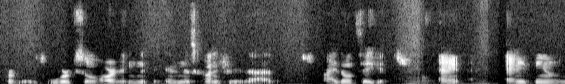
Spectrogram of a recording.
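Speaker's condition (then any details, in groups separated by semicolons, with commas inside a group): Stuttering; onset at a young age, always a problem growing up; still stutters; repeated sounds, repeated words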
